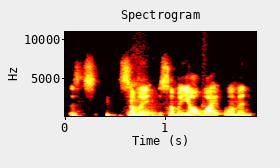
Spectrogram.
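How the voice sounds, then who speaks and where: A man with a high-pitched, slightly feminine voice, ranting hard on a casual podcast, emphatic and profane. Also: brisk, sharp tone, a little hiss or hum. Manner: emphatic, profane, preachy rant with sudden high-pitched outbursts. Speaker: podcast guest.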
